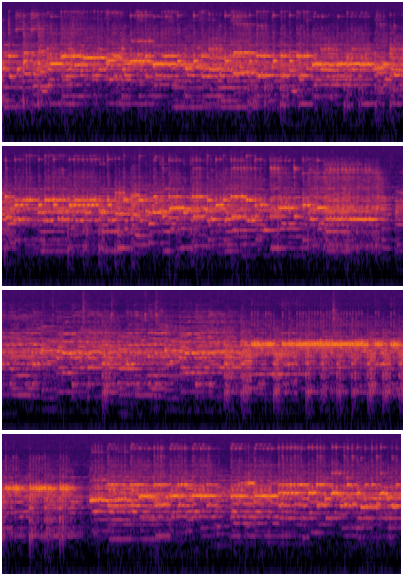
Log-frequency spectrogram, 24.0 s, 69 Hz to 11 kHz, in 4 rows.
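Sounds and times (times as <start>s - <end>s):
orchestrion playing a tune: 0.0s - 24.0s.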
